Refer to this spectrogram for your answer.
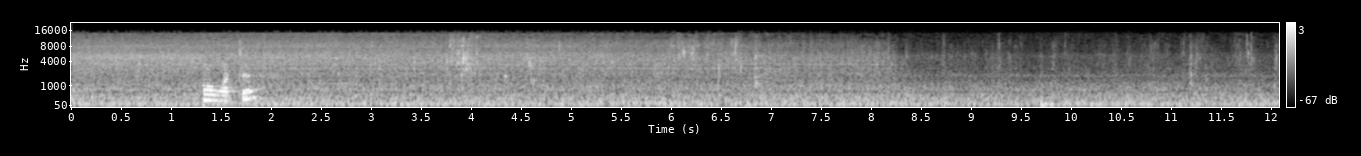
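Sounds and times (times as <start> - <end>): water hissing and bubbling in wok: 0.0 - 8.4.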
